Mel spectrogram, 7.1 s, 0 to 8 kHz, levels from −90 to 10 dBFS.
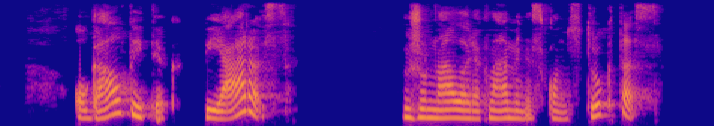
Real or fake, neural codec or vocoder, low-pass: real; none; 7.2 kHz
